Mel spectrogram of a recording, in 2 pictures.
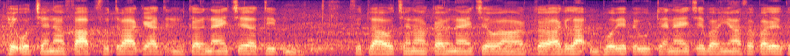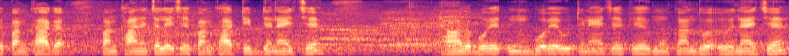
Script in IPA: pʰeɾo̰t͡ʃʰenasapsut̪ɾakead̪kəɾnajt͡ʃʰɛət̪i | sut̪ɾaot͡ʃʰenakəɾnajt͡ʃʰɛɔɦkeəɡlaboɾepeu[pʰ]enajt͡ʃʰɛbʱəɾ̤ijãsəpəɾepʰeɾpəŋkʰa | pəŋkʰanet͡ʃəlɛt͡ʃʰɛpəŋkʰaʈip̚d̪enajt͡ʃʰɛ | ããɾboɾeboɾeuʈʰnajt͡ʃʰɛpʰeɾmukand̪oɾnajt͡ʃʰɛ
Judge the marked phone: incorrect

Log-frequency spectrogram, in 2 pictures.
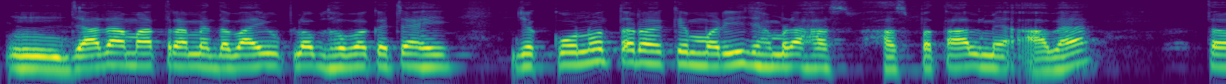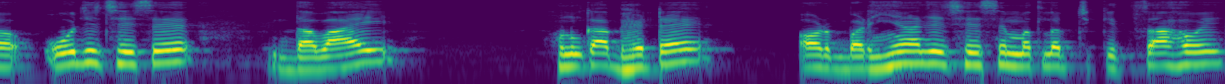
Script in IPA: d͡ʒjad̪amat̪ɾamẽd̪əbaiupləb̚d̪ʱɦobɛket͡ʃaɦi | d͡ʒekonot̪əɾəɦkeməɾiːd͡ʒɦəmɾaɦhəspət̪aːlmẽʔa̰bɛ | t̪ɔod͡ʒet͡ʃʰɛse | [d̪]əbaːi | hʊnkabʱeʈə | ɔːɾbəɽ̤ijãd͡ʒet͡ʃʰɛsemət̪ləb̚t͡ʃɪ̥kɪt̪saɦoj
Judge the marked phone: correct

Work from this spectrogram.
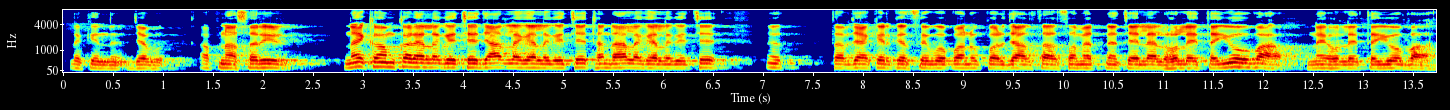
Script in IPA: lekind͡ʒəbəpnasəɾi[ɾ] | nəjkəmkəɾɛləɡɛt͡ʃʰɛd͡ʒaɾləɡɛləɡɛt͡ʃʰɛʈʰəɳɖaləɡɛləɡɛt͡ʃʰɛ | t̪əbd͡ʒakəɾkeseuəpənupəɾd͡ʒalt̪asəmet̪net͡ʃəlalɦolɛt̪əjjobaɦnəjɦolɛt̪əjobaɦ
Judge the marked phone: correct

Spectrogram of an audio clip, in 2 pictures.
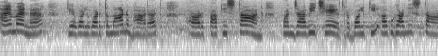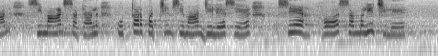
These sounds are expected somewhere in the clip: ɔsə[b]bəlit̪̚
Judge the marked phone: incorrect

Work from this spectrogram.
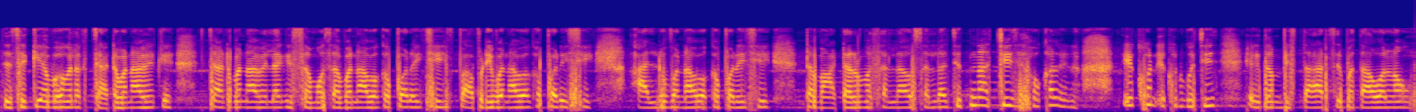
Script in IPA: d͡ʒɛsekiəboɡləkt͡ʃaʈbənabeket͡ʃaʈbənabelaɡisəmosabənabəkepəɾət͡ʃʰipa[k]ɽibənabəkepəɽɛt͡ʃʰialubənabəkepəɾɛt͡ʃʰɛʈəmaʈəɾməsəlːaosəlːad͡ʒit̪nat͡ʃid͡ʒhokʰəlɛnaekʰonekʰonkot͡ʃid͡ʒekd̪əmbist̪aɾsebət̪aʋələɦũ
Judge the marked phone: incorrect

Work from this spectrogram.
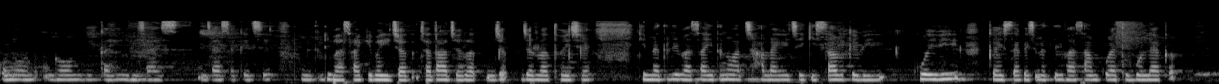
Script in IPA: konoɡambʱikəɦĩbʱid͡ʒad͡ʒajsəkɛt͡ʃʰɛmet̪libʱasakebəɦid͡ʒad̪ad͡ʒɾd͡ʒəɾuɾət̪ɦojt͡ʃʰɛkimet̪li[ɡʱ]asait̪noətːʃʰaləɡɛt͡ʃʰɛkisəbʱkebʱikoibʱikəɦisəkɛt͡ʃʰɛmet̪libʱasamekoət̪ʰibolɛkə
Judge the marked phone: incorrect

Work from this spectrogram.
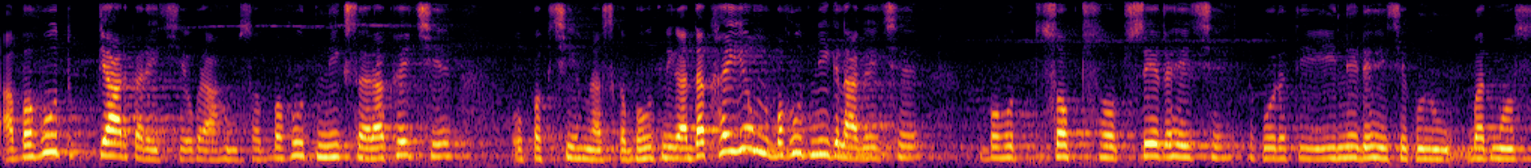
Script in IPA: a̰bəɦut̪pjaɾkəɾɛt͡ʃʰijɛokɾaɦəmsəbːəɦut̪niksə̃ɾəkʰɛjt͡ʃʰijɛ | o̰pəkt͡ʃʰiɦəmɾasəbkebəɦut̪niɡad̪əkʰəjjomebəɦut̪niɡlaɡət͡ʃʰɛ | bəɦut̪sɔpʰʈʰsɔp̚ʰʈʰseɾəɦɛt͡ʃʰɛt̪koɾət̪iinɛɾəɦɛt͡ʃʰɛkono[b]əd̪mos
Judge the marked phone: correct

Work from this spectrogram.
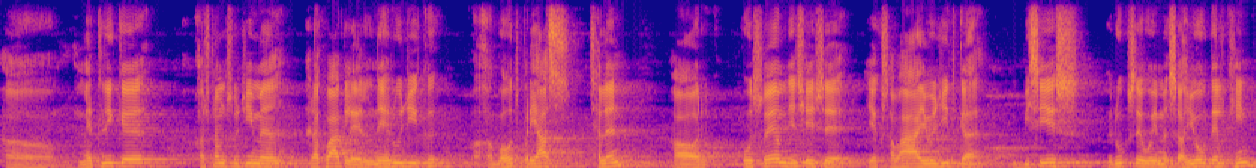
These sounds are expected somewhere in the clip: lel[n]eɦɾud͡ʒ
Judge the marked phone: correct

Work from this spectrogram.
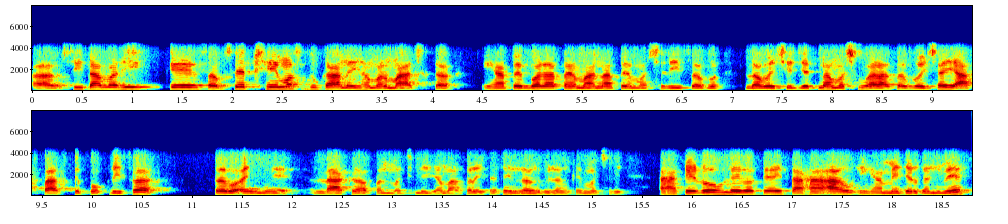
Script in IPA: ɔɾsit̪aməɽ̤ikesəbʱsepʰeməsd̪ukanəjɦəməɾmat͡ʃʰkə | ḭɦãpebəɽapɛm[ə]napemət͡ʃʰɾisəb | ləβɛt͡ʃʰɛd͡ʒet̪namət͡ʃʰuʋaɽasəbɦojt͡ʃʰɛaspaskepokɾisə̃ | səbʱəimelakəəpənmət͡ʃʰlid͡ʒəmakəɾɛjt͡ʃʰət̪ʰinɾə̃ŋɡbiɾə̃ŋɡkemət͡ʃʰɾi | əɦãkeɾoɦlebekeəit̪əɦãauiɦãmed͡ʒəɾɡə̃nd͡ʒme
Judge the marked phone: incorrect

